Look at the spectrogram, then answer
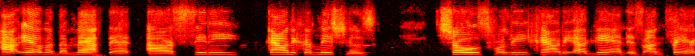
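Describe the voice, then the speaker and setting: Speaking at a fairly slow pace, a woman with an American accent holds a high pitch and fairly even intonation. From US South. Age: 80s+. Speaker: community activist. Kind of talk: casual chat.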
